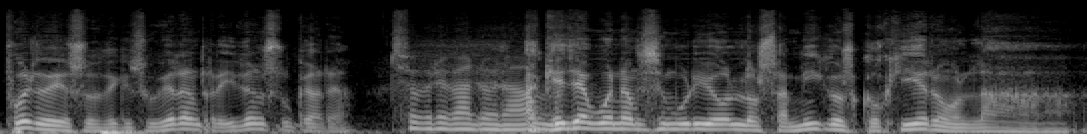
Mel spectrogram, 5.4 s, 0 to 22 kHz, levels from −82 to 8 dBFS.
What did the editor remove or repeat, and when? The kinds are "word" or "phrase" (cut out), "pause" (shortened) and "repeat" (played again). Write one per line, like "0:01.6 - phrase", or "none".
0:03.2 - word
